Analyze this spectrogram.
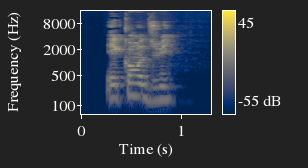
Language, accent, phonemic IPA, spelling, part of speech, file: French, Canada, /e.kɔ̃.dɥi/, éconduit, verb, LL-Q150 (fra)-éconduit.wav
- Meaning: 1. past participle of éconduire 2. third-person singular present indicative of éconduire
